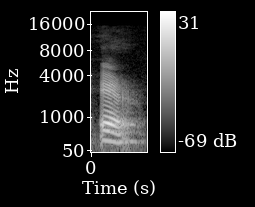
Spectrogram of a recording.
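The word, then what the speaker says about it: heir: अगला है जो कि मैंने आपको शुरू में ही बता दिया, इसे आप एच साइलेंट रख के बोलते हैं। इसे हेयर बोलते हैं लोग, लेकिन क्या बोलना है, एयर।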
